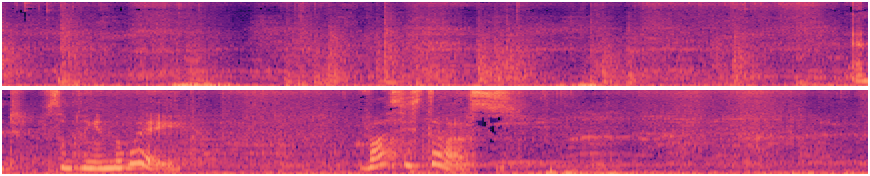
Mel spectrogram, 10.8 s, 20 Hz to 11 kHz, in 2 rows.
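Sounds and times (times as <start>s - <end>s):
person walking on old creaky wooden floorboards of a building: 0.0s - 10.8s
steady room noise: 0.0s - 10.8s
speech: 5.4s - 6.7s, 7.6s - 8.7s.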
